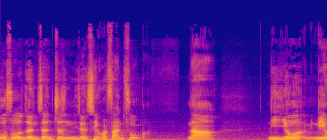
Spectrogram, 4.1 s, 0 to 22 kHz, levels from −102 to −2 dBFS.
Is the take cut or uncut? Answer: cut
